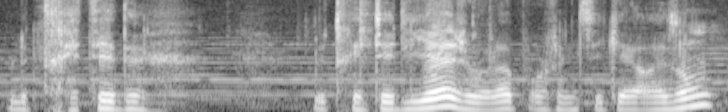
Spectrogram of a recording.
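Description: A man's voice: mid-range voice, brisk, warm tone, soft background music. A young man hosting a casual game tutorial, chatty, swearing now and then and breaking into mock-dramatic outbursts. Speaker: video game tutorial host.

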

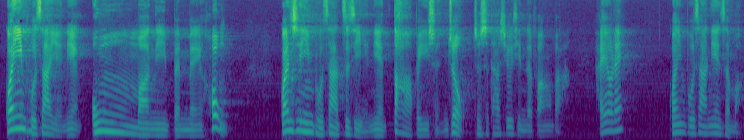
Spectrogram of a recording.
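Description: A male Buddhist monk giving a sutra lecture, animated, chanting phrases slowly and quizzing the audience. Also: mid-range voice. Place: lecture hall.

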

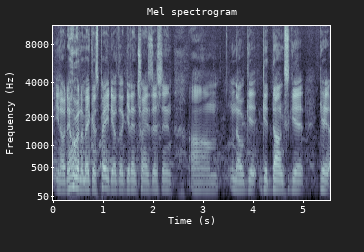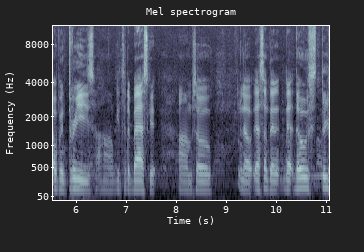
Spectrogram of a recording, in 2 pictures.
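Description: A young man, a college basketball player, answering post-game questions haltingly with many fillers in a locker room. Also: medium pitch, darkish tone. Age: young adult. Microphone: handheld mic held by interviewer.

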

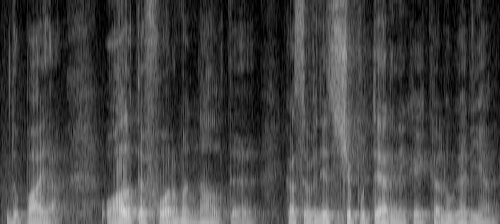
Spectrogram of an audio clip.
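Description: A man's voice: mid-range voice, creaky, mellow. A man, a monk and guest on a talk show, telling saints' stories and preaching emphatically in long lists. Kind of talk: storytelling talk-show sermon. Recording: roomy echo.

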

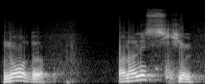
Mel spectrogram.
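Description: A man's voice: on the high side, expressive, moderate pace, dark tone. A young man commentating a game as he plays, swearing constantly and sounding exasperated. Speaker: gameplay streamer. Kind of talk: let's play commentary. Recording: dull lo-fi sound.

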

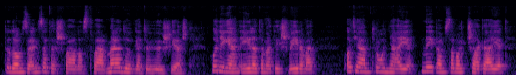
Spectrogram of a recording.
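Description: A woman's voice: medium pitch, steady tone, dull audio, lightly acted. A woman voicing a proud young prince who answers back defiantly and sarcastically.

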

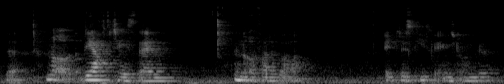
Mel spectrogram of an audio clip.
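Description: A woman's voice: fairly low pitch, fairly even intonation, normal speed, gravelly, darkish tone. A young woman from North Yorkshire chatting casually while tasting snacks with friends. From North Yorkshire, England. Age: young adult. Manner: chatty, laughs easily. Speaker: taste tester. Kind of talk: casual chat. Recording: roomy room, mic at a distance, faint noise.

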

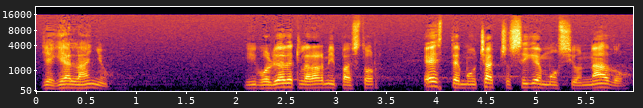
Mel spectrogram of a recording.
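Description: A middle-aged man with a Mexican accent preaching a sermon, swinging from loud emphatic declarations to soft, confiding asides. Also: mid-range voice, fairly even intonation, normal speed, long reverb tail. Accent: Mexican Spanish. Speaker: apostle preaching.

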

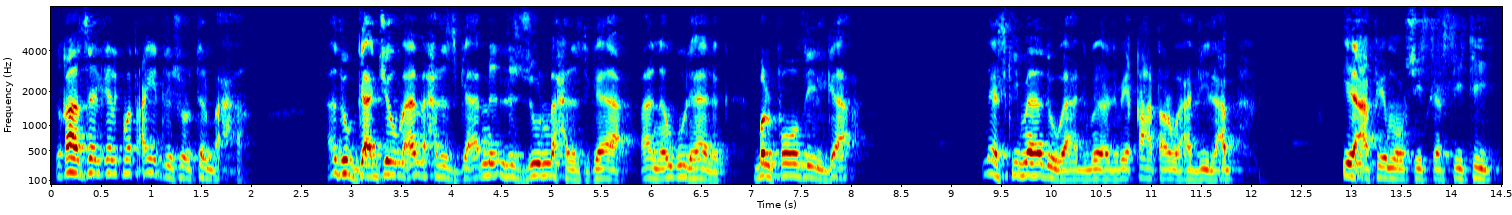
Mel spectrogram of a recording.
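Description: A man with an Algerian Arabic accent who reads football news and then rants about it, combative and quick to argue back. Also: medium pitch. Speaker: football commentator. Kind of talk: heated football talk. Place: home channel recording.

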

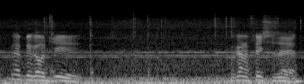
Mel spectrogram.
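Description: A higher-voiced Southern fishing vlogger in his twenties, from Alabama, speaks at a normal pace in casual chat and commentary. He is out on a small boat on a river, filmed by an action camera on his chest or at arm's length, and the outdoor recording is noisy.

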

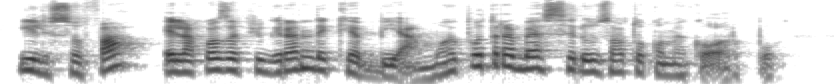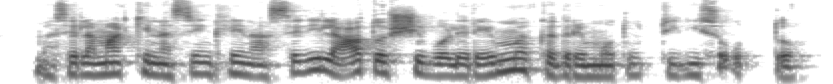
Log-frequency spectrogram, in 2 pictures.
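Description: A woman voicing a practical, matter-of-fact male tin woodman in a soft whispered role-play audiobook. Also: lowish voice, fairly quick, close to an everyday voice.

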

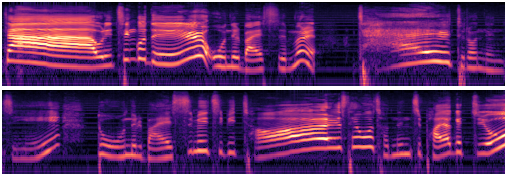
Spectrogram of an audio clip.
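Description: A woman teaching preschoolers at a Sunday service, coaxing them in an animated, sing-song way to repeat after her. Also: on the high side, dry recording. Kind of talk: children's sermon.

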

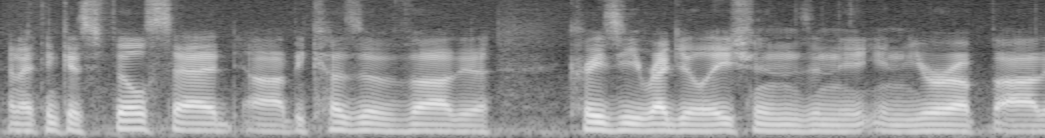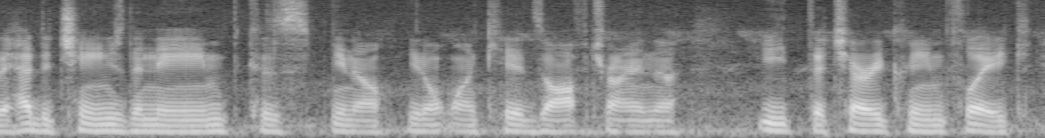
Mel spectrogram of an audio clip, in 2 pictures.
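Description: An American man in his forties chatting casually outdoors in an easygoing, halting way, like a reviewer talking to camera. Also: on the low side, little pitch movement. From United States. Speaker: pipe tobacco reviewer. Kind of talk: casual video chat. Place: outdoors in a backyard garden. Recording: outdoor ambient background noise.

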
